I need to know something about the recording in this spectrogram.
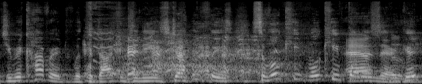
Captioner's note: laughter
